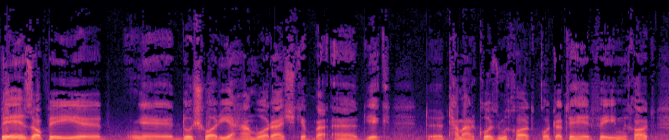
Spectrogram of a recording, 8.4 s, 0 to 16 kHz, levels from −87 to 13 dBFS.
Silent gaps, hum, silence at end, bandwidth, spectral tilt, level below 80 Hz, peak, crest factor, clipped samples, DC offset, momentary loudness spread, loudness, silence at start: none; none; 0 s; 14 kHz; -6 dB/octave; -38 dBFS; 0 dBFS; 14 dB; under 0.1%; under 0.1%; 9 LU; -15 LUFS; 0 s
